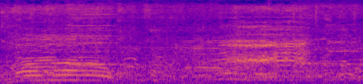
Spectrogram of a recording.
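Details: At a busy cattle market, a super jumbo fattened bull gives a rich, harmonic moo lasting about a second, then a higher, drawn-out second moo follows, while buyers and sellers talk and haggle nearby.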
